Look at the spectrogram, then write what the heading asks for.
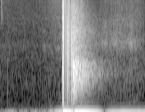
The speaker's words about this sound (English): have to do a clap?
